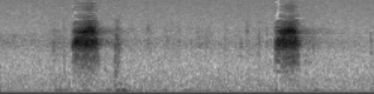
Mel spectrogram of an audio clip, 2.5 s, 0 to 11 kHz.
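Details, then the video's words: At a nest in Sigulda, Latvia, at 12:40 pm on 11 April 2021, a Black Stork rearranging twigs, possibly eating moss, gives two brief, wheezy, breathy hissing notes about 1.3 seconds apart over soft steady hum. "Melnais stārķis~ Black Stork is eating Moss? Is singing & rearranges twigs"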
